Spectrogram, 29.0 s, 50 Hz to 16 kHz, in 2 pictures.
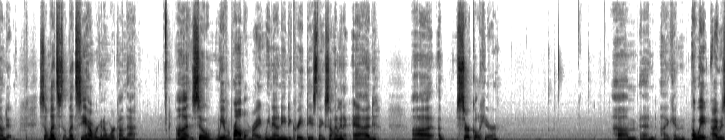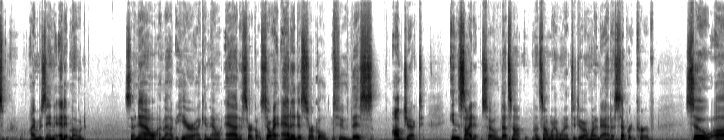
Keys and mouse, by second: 2.7 shift+middle click, 5.1 shift+middle click, 7.5-11.0 drag, 11.1 shift+middle click, 14.4 ctrl+z, 15.8 Tab, 19.5-20.9 drag, 26.0-28.9 drag.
